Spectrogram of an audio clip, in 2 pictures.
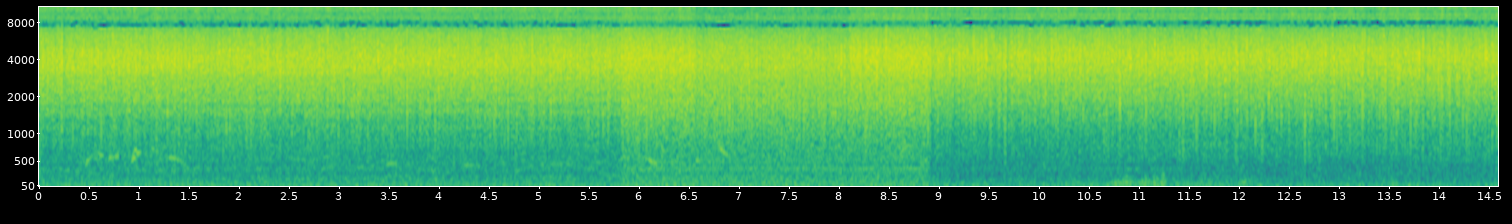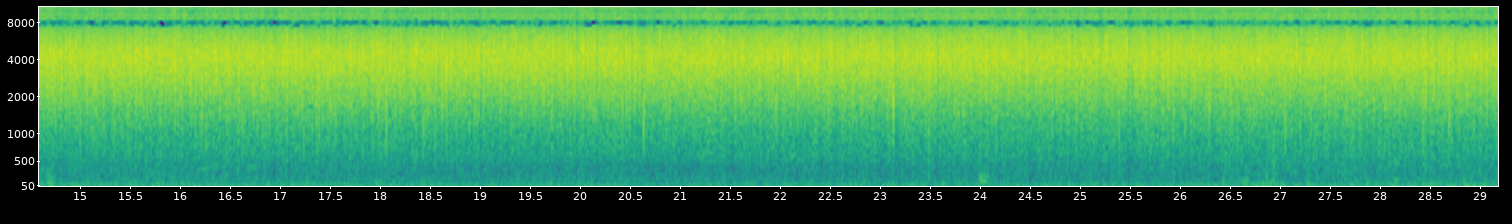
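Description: Fountain jets spray and splash steadily onto wet pavement outdoors.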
